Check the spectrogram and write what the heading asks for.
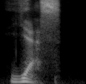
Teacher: It's not as busy as the alvola ridge, but it's absolutely crucial for the J sound like in the word yes. Feel how the front of your tongue kind of arches up to get really close to the pallet. It's channeling the air right through that narrow space.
